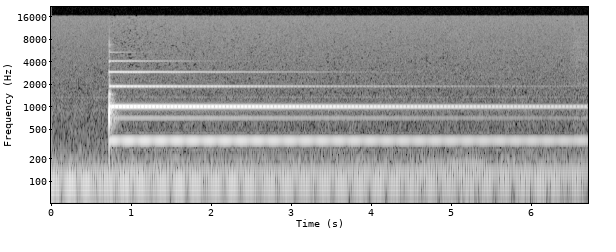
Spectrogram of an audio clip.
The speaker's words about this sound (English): So wherever you are out there, sitting in your chair, or you can do it standing start by listening to the sound of the singing bowl.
